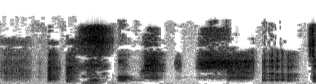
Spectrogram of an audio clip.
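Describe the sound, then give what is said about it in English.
Birds calling outside an open window, a busy run of loud calls following one another with only brief gaps between them. “I hear birds in the background at your place. Yes, yeah, my window's open and you can hear birds there.”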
